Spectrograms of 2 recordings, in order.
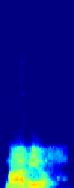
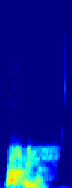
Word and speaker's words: Marius: And so, yeah, and I did an exchange here in the United States at a high school, and no one could pronounce my name, like the R sound in the middle, that Marius. Mm-hmm. They said like, Marius, Mario, Super Mario.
